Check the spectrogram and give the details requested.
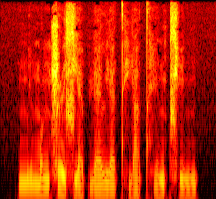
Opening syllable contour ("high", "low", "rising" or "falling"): rising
